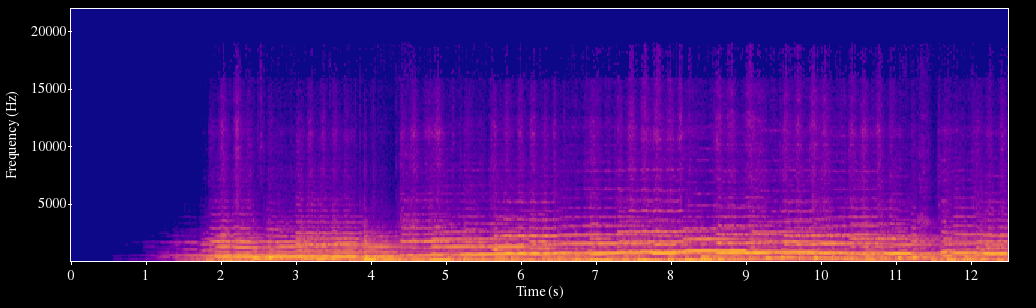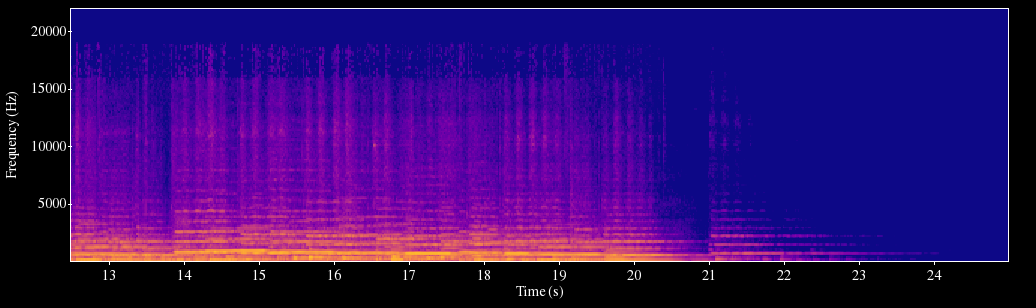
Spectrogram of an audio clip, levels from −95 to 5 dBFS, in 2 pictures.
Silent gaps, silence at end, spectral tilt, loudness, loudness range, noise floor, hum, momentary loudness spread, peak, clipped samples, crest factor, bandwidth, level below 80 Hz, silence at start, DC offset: none; 3.5 s; -8.5 dB/octave; -18 LUFS; 5 LU; under -90 dBFS; none; 6 LU; -4 dBFS; under 0.1%; 16 dB; 12.5 kHz; -64 dBFS; 1.55 s; under 0.1%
